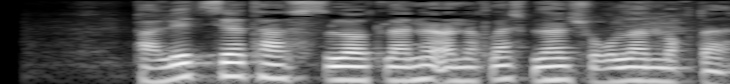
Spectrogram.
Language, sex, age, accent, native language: Uzbek, male, 19-29, Buxoro, Uzbek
